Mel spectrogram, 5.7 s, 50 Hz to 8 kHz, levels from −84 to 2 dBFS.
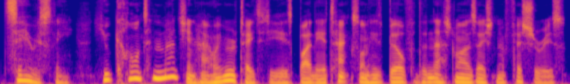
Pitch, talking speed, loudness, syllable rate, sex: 110 Hz, 210 wpm, -20 LUFS, 6.6 syllables/s, male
